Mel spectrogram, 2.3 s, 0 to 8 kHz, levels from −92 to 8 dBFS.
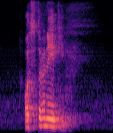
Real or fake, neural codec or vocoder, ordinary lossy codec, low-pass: fake; codec, 16 kHz, 4 kbps, X-Codec, WavLM features, trained on Multilingual LibriSpeech; none; none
